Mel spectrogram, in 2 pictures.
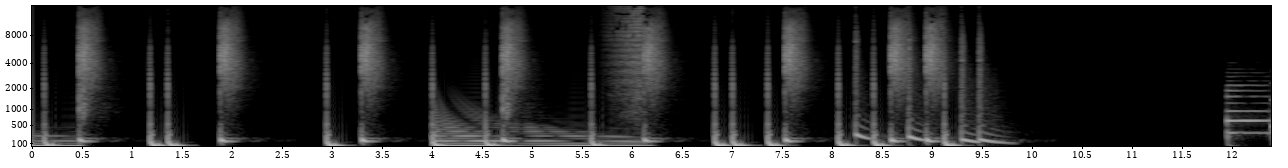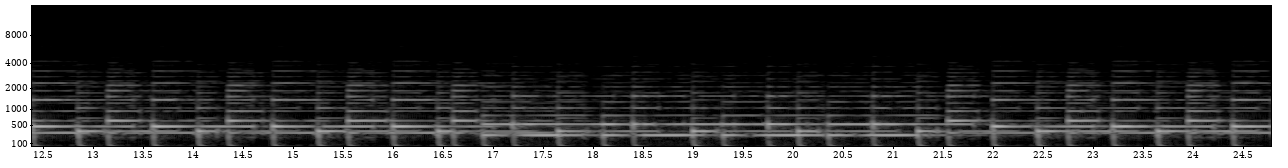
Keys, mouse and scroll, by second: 2.0 ctrl+z, 2.8 x, 6.5 click, 8.2 e, 11.8 Tab, 12.8 s, 14.9 ctrl+z, 15.5 s, 17.0-17.9 scroll up 1, 17.9 click, 19.2-20.7 shift+middle drag, 20.7-21.5 scroll up 2, 22.0 click, 23.7 click.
